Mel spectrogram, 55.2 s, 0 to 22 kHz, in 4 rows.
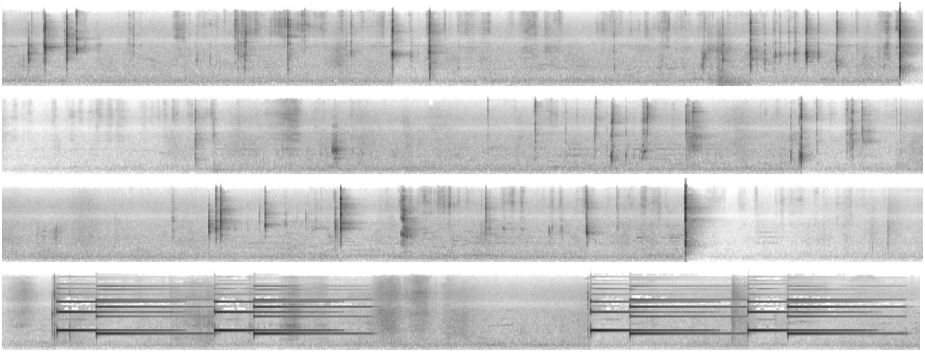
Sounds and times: Doorbell: 42.3s - 47.2s, 50.3s - 55.2s.

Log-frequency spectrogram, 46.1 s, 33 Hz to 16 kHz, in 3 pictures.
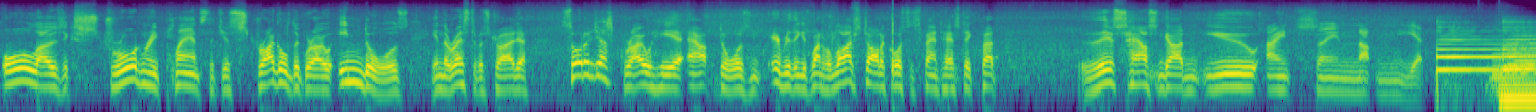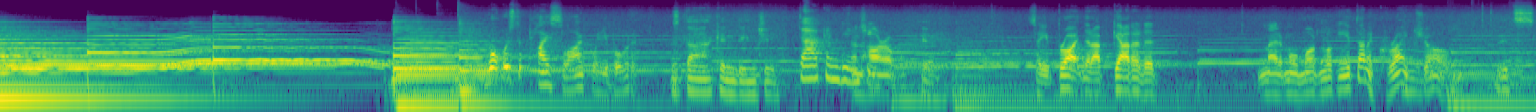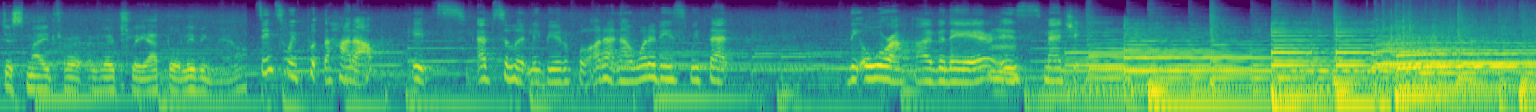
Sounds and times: Effects unit: 14.4s - 20.4s, 41.3s - 46.0s
Electric guitar: 14.4s - 20.9s, 40.4s - 46.0s.

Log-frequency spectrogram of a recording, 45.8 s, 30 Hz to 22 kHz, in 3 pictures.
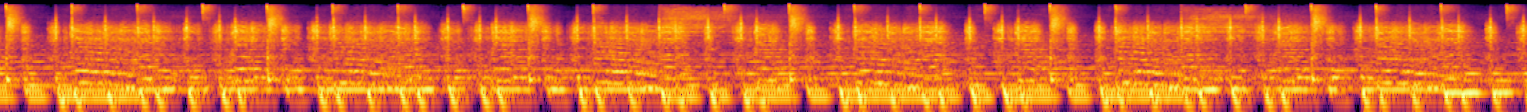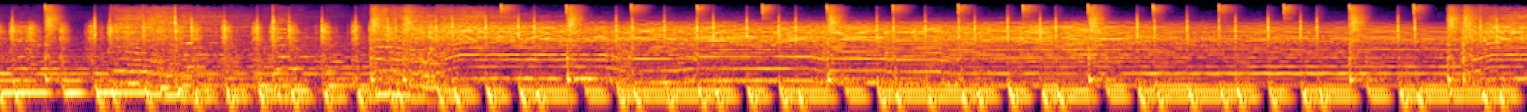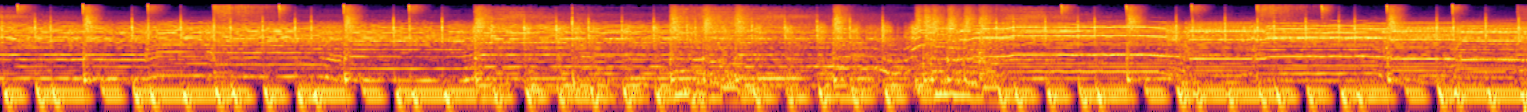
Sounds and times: Bass guitar: 0.0s - 45.8s
Electric guitar: 0.0s - 45.8s.

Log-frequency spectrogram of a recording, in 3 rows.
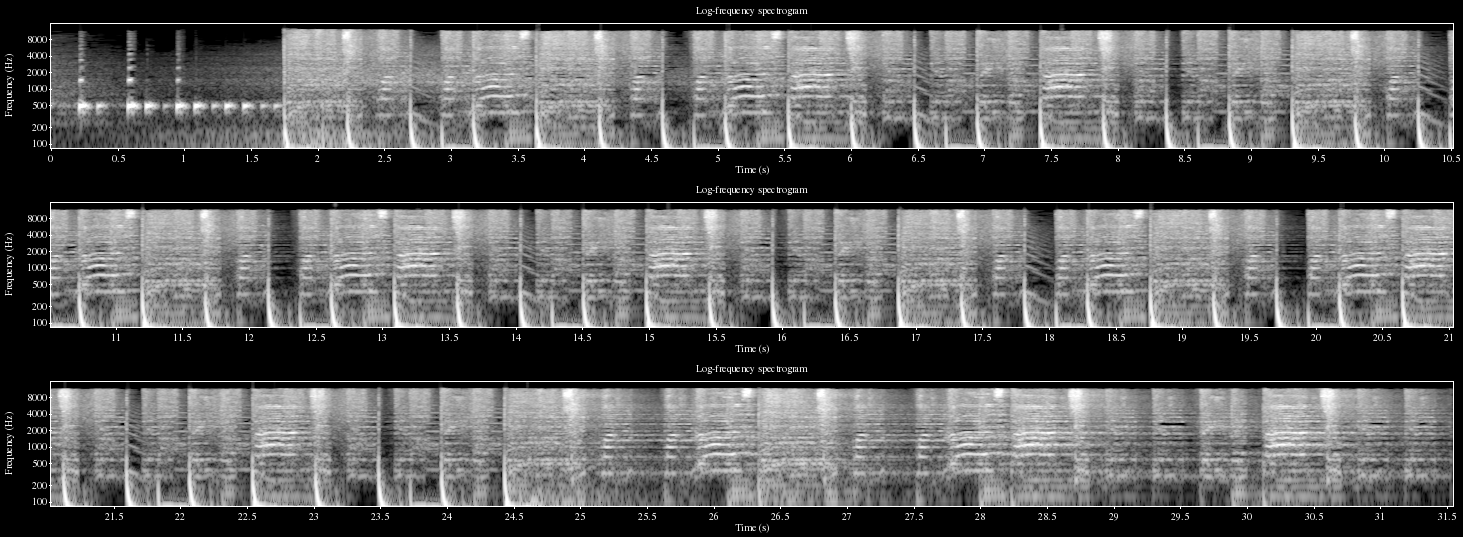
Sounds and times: House music: 0.2s - 31.5s.

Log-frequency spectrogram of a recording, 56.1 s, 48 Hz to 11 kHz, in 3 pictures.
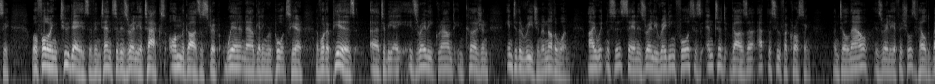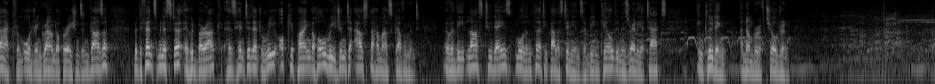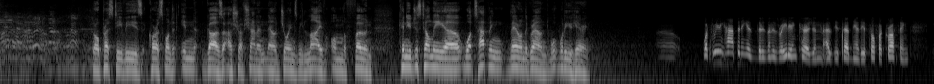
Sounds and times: Speech: 0.0s - 34.5s, 39.3s - 44.8s, 50.6s - 56.0s.

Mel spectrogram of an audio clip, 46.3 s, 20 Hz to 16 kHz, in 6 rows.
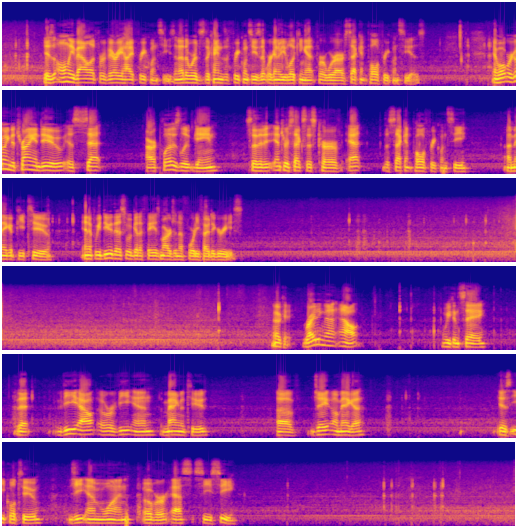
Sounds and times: Inside, small room: 0.0s - 46.2s
Speech: 0.7s - 6.4s, 7.4s - 9.3s, 9.9s - 19.1s, 27.2s - 28.6s, 29.7s - 30.5s, 31.1s - 34.0s, 35.0s - 36.4s, 38.3s - 42.2s.

